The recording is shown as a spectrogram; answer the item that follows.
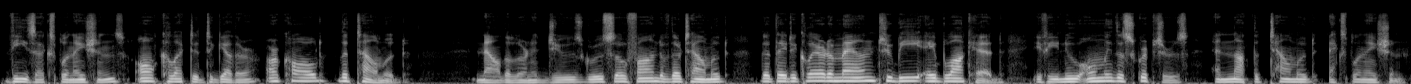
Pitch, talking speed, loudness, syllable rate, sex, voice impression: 120 Hz, 165 wpm, -19 LUFS, 5.0 syllables/s, male, masculine, very adult-like, slightly thick, slightly refreshing, sincere, slightly friendly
